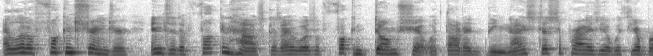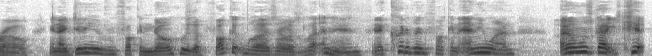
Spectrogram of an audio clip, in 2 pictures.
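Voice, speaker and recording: A performer voicing a gruff, foul-mouthed male skeleton monster who is hard on himself but tender underneath, in a fanfiction audiobook. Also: expressive, a little fast, close to an everyday voice. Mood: agitated, furious guilt. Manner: snarling, rumbling, swearing heavily.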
